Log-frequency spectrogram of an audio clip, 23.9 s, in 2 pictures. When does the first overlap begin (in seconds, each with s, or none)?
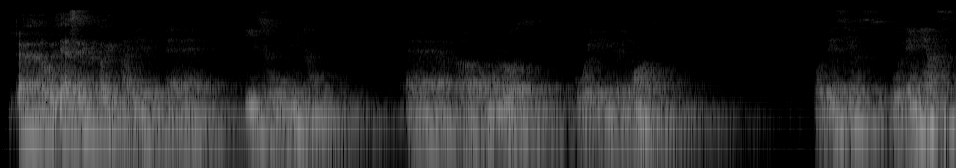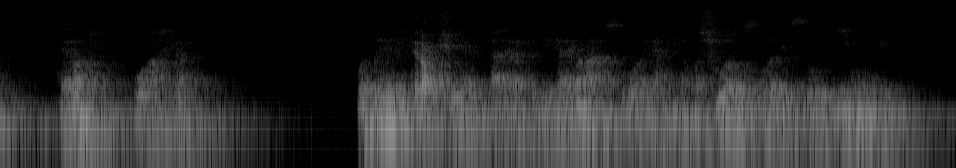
none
